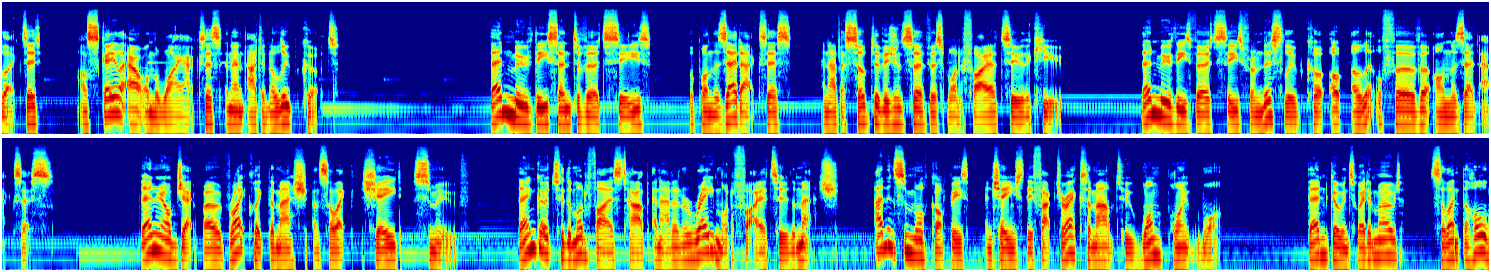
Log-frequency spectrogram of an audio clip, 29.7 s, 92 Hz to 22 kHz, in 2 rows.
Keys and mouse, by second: 1.5 click, 2.2 Tab, 3.1 Tab, 3.2 super+r, 4.3 click, 5.2 g, 5.6 z, 5.9 z, 8.0 click, 8.6 Tab, 9.4-10.9 drag, 11.4 click, 11.7 Tab, 12.1 g, 12.2 z, 12.3 z, 13.5 click, 14.4 click, 15.2 g, 15.3 z, 16.1 click, 17.1 Tab, 18.3-19.5 drag, 20.2 click, 21.0 middle click, 22.1 click, 23.5 click, 25.0 click, 26.2 click, 26.7 Tab, 27.2 a, 27.4 r, 28.2 z, 28.4 z.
